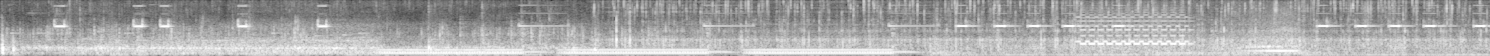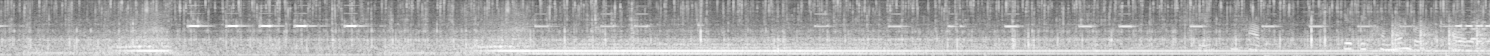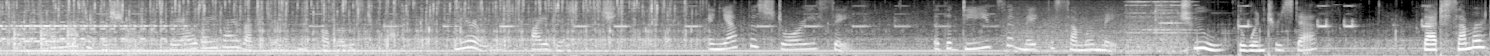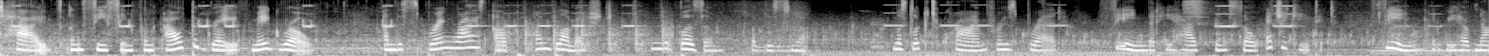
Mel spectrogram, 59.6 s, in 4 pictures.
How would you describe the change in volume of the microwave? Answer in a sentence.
The volume of the microwave goes down.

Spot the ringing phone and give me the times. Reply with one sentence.
You can hear the ringing phone from 10.7 to 12.1 s, from 29.4 to 31.6 s and from 41.0 to 41.8 s.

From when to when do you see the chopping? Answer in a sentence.
The chopping can be heard from 4.7 to 6.6 s, from 28.6 to 30.6 s and from 49.5 to 51.5 s.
